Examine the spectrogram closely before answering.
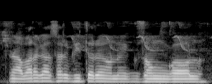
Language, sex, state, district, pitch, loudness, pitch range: Bengali, male, Tripura, South Tripura, 135 Hz, -15 LUFS, 130-145 Hz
